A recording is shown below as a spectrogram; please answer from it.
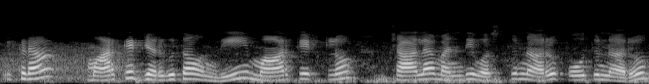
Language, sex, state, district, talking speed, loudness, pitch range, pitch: Telugu, female, Andhra Pradesh, Sri Satya Sai, 75 wpm, -17 LUFS, 205-255 Hz, 230 Hz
